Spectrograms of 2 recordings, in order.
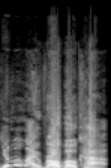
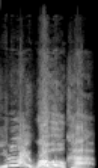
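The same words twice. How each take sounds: First: Said in the usual way. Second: High, loud insisting yell; emphatic shout. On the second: Retold or imitated. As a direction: shout it at him, doubling down. Insists after his reply.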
